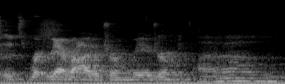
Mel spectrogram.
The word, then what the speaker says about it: Raudrem: Did you say? Like, Yeah. Like? Like Raudrem. with a Y, like a? It's not spelled that way, but pronounced Right with a Y. I love it. It's like it's Raudrem.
